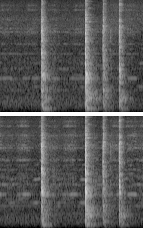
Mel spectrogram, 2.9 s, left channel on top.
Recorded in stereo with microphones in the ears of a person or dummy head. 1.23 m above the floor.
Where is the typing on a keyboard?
20° right (ahead or behind), 0.9 m.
